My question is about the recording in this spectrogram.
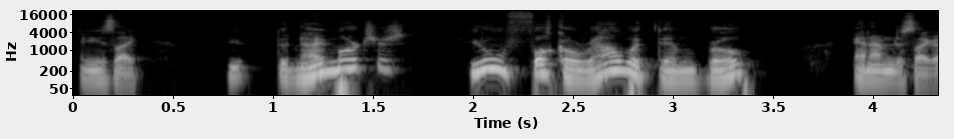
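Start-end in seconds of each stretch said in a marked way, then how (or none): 0.8-3.4 imitated local warning, pitched up with a rising question; so-serious crackhead. Crackhead warning storyteller about Night Marchers, mock deadly serious. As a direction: play the deadly serious stranger giving a warning. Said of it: "he immediately goes so serious".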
